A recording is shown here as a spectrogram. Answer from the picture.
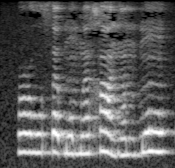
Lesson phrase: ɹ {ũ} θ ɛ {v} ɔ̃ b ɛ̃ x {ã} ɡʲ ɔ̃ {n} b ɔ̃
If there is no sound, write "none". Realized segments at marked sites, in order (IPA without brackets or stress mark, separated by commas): u, b, ã, n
